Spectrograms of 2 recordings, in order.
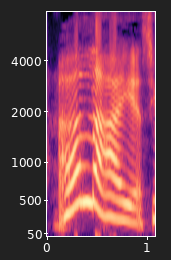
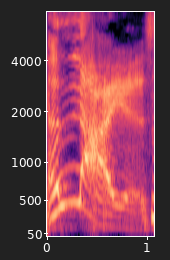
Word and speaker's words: Elias: Elias. You have to say his name right. – Elias.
